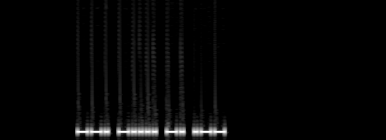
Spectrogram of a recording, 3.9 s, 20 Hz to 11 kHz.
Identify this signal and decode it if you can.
Morse code, heard as a keyed tone, about 36 wpm, 700 Hz. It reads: G6NW
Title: DXCC-100 Call Signs - 4 Characters - Repeated 2x - 35wpm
